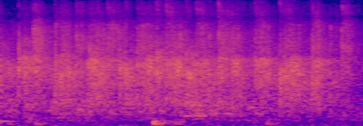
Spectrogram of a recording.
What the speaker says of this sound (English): a big round of applause for the registrar once again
